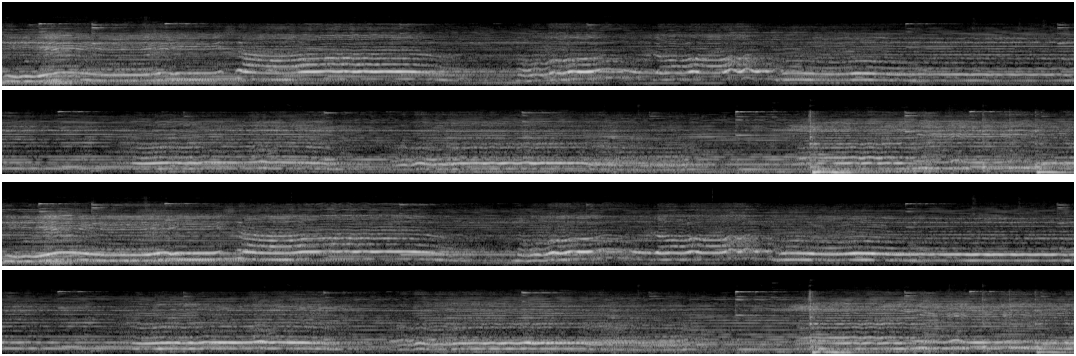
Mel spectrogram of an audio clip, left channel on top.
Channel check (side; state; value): both; normal; correlation 0.12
